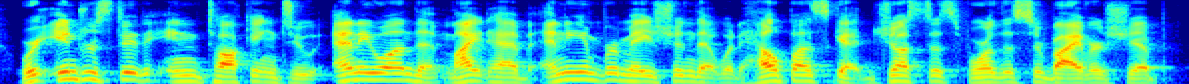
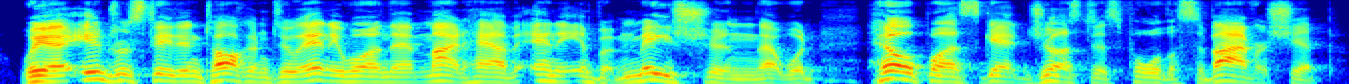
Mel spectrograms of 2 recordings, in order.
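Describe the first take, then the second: First: It is read in the speaker's normal voice. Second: It is read in a Foghorn Leghorn voice.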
